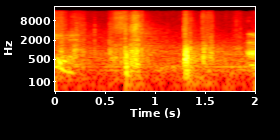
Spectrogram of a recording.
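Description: Two light knocks about half a second apart amid soft scuffing, as cut asphalt shingle pieces are picked up and handled; a man says a word at the end.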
